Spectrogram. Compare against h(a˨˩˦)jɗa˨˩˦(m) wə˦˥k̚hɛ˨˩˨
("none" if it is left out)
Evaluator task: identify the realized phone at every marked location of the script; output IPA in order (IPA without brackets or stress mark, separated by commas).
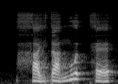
a˨˩˨, n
